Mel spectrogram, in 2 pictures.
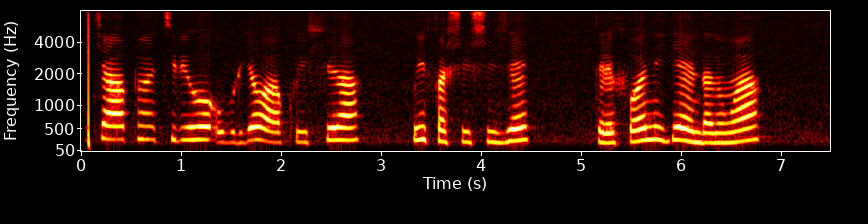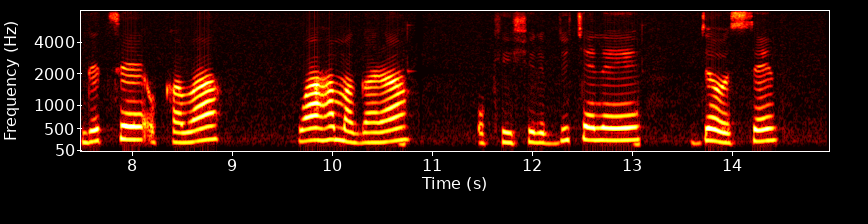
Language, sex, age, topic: Kinyarwanda, male, 18-24, finance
